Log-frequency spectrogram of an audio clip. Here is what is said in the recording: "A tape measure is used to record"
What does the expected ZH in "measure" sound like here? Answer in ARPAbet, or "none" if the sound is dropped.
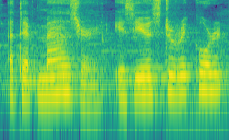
Z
